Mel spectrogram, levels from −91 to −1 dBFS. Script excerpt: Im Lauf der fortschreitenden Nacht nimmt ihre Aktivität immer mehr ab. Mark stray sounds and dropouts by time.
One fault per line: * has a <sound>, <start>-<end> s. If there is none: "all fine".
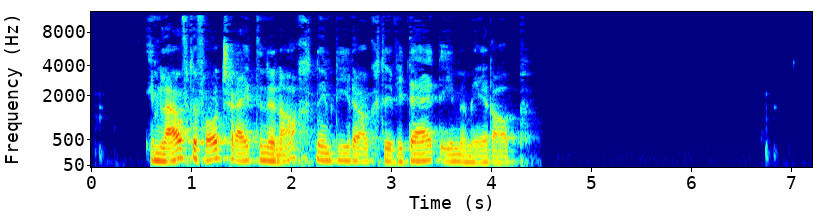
all fine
